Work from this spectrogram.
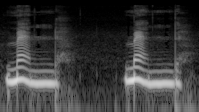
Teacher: bunyi di D-nya itu memantul sedikit jika dia berdiri sendiri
